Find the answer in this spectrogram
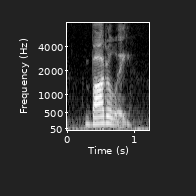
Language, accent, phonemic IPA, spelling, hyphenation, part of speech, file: English, US, /ˈbɑdɪli/, bodily, bod‧i‧ly, adjective / adverb, En-us-bodily.ogg
- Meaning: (adjective) 1. Of, relating to, or concerning the body 2. Having a body or material form; physical; corporeal 3. Real; actual; put into execution; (adverb) In bodily form; physically, corporally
